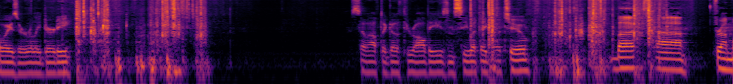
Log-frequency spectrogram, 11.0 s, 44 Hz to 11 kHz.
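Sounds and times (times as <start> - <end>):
plastic toy pieces clattering: 1.1 - 3.2, 8.3 - 10.2.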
